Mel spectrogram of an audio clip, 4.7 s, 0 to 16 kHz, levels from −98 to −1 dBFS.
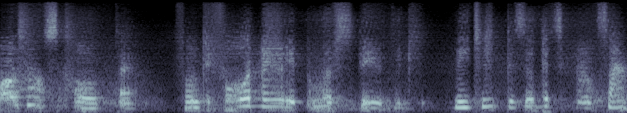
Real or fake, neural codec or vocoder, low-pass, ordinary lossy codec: fake; codec, 44.1 kHz, 0.9 kbps, DAC; 14.4 kHz; none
